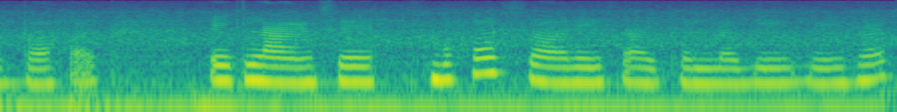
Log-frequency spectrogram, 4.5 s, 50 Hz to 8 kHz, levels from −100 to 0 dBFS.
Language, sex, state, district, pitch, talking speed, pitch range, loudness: Hindi, female, Jharkhand, Ranchi, 190 Hz, 145 wpm, 185-210 Hz, -17 LUFS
